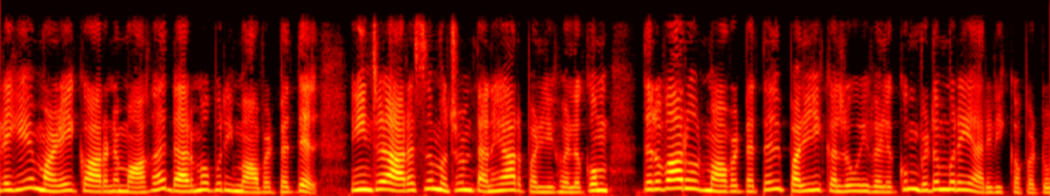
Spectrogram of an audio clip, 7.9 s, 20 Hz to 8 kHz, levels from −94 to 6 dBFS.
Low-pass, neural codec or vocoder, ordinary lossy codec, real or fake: 7.2 kHz; codec, 24 kHz, 0.9 kbps, WavTokenizer, small release; none; fake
